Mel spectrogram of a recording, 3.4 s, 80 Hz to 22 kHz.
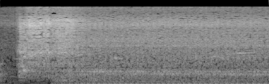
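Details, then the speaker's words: Yamaha NMAX 155 version 1 after engine overhaul for noisy engine near gear side: fires quickly and settles to even, steady idle, now quiet with no knocking; some noise because side cover still open; normal idle. "Okay aan tumahimik na siya ngayon medyo may kayong naririnig Gawa kasi ng ano Nakabukas pa yung nasa gilid natin pero ibangiba na yung tunog niya"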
